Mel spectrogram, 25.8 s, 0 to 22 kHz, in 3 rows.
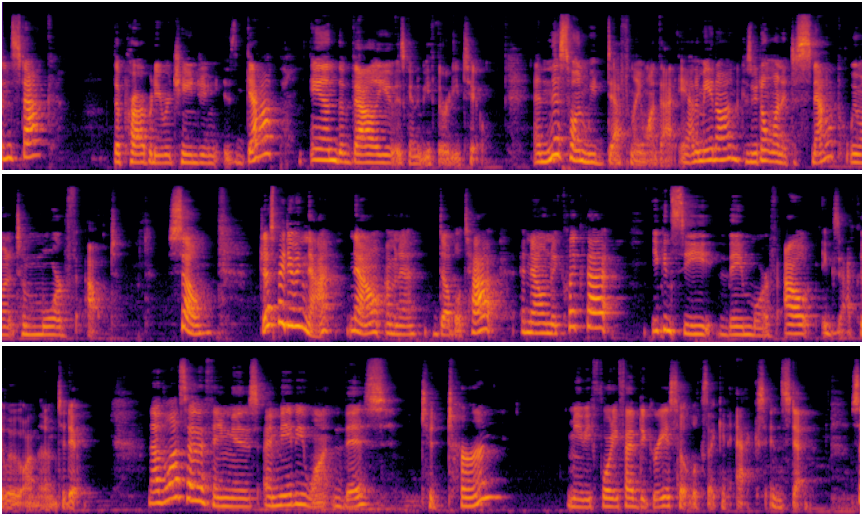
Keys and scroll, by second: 3.8-4.7 typing.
